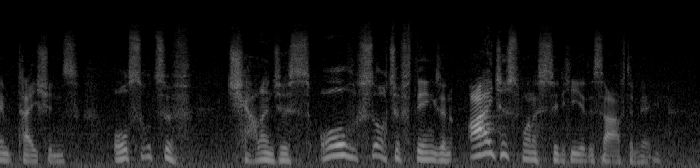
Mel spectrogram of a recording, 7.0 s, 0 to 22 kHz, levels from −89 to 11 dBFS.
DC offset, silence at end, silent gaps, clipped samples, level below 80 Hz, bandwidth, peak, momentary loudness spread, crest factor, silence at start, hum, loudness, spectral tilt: under 0.1%; 0 s; none; under 0.1%; -66 dBFS; 16.5 kHz; -16 dBFS; 17 LU; 24 dB; 0 s; none; -41 LUFS; -5 dB/octave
